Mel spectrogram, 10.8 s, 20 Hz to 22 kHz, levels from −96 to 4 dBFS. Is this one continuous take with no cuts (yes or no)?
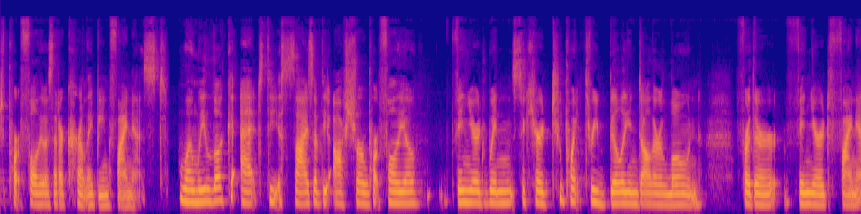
no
